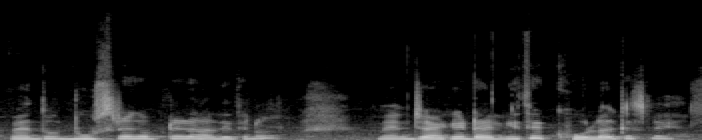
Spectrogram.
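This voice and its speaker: A woman's voice: high voice, steady tone, brisk, lo-fi sound, background noise, close to an everyday voice. A woman voicing a confused, worried young woman who begs to know what she did. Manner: bewildered pleading.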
